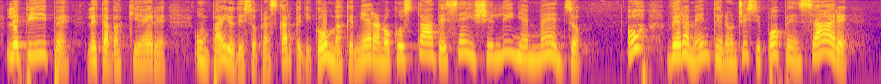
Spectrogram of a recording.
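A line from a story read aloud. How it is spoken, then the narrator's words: Matrons shouting together. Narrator (Italian): gridarono le matrone in generale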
